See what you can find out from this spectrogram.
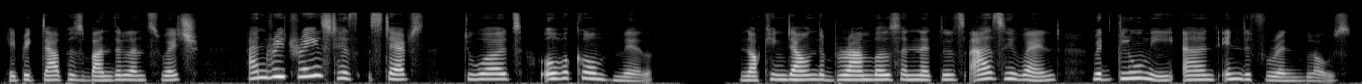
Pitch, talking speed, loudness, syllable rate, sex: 225 Hz, 125 wpm, -17 LUFS, 3.9 syllables/s, female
